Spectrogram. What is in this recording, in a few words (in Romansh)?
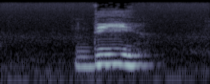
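"dir", Romansh Sursilvan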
